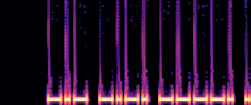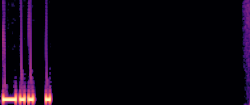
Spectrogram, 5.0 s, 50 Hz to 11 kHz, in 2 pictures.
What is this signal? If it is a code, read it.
Morse code, heard as a keyed tone, about 27 wpm, 700 Hz. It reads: KC9LE
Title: USA Call Signs - 5 Characters - 28wpm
